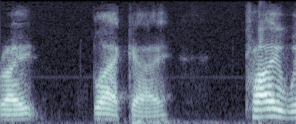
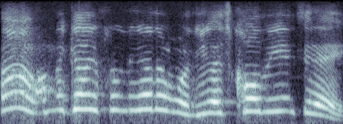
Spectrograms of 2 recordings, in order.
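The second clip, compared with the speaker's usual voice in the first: mock friendly hollering, very high and loud. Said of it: "So he's yelling really loud".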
